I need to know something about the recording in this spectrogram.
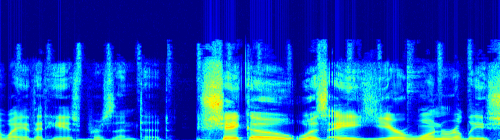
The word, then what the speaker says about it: Shaco: Shaco or Shaco but I'm pretty sure it's pronounced Shaco Shaco maybe like Shaquille O'Neal Shaco is an absolute anomaly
